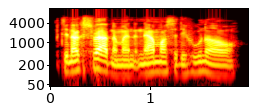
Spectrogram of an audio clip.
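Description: A man preaching a sermon and telling the story in a lively way, acting out the people he quotes and laughing often. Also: medium pitch, no echo, dull audio.

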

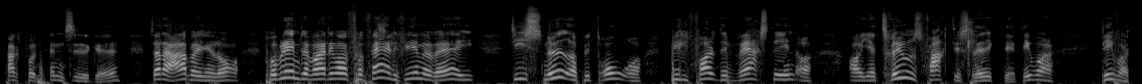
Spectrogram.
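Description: An older man with a Jutlandic Danish accent telling a personal story from his working life, swinging between loud bursts and hushed asides. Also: high voice, dry recording, clean studio sound. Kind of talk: personal anecdote.

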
